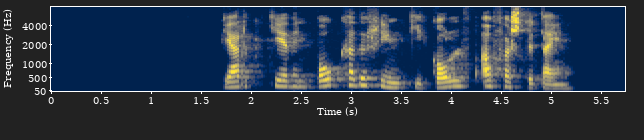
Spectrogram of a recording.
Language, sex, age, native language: Icelandic, female, 30-39, Icelandic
